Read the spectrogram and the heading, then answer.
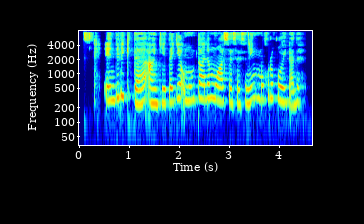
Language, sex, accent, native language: Uzbek, female, Surxondaryo, Russian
